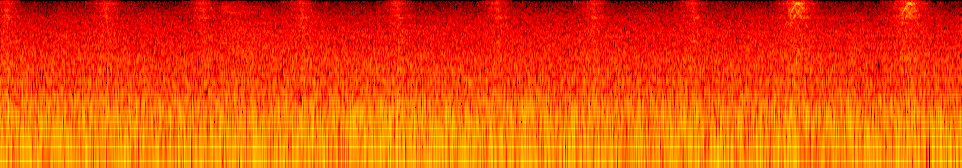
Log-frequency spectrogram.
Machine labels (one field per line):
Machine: slide rail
